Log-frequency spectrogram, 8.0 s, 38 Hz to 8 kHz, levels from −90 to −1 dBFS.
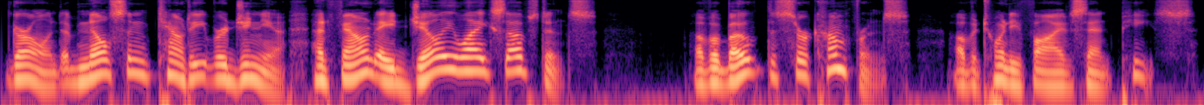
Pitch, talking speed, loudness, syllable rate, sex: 145 Hz, 155 wpm, -18 LUFS, 5.3 syllables/s, male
